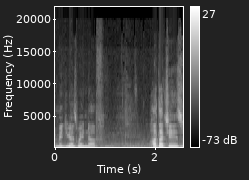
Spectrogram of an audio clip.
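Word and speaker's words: 二十歳: too it's not wrong but the more common pronunciation is either hatachi or hatsuka for days the 20th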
